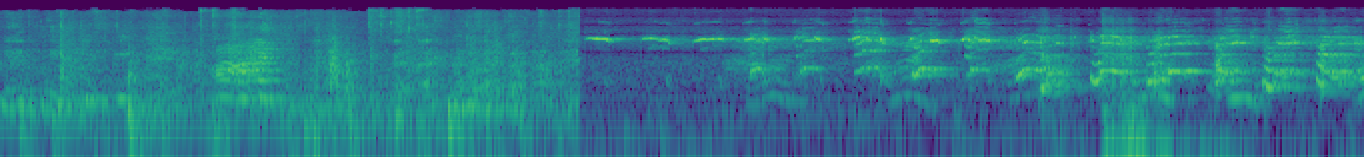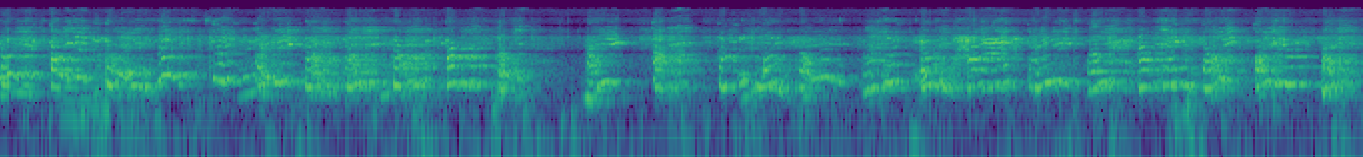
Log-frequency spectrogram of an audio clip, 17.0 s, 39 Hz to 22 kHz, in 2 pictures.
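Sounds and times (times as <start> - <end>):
dog whining and yelping: 3.6 - 17.0.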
